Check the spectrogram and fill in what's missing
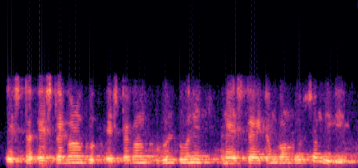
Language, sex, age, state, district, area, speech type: Odia, male, 18-30, Odisha, Ganjam, urban, conversation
